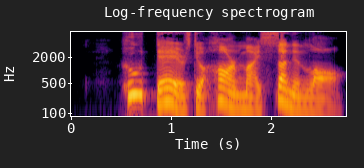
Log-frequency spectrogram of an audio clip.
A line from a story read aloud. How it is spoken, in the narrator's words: Madame Wu said angrily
